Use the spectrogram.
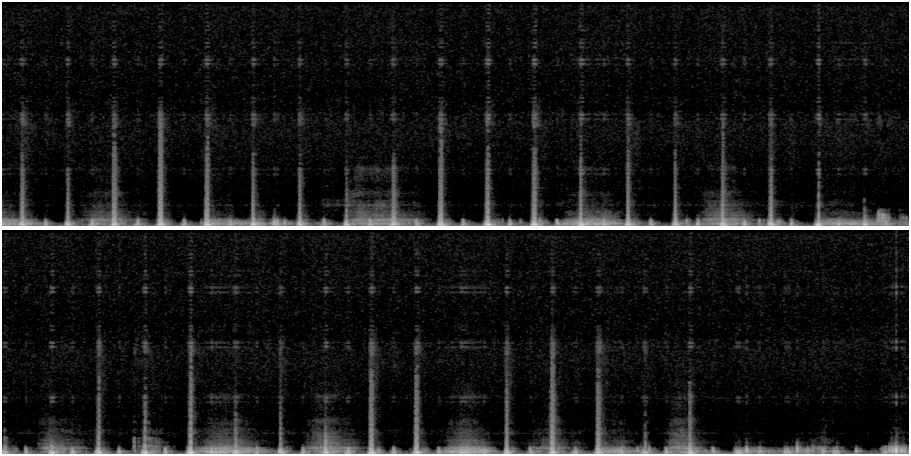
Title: My Pleasure Heartbeat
